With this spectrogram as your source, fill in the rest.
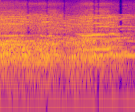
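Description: A large religious gathering at an imambargah answers a takbeer call with a loud, sustained massed shout of many voices, close and filling the whole short stretch.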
